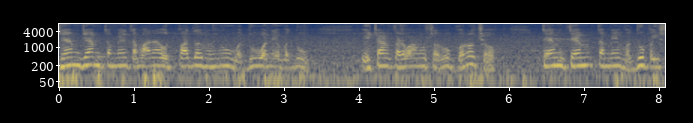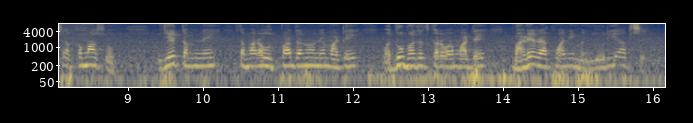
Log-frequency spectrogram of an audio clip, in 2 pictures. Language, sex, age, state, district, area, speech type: Gujarati, male, 60+, Gujarat, Ahmedabad, urban, read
